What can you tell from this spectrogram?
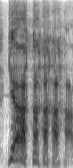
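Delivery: loud high maniacal cackle; maniacal laugh. Retold or imitated. Reading the villain's line, maniacal laughter. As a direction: cackle wildly at the fallen. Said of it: "he's laughing maniacally".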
